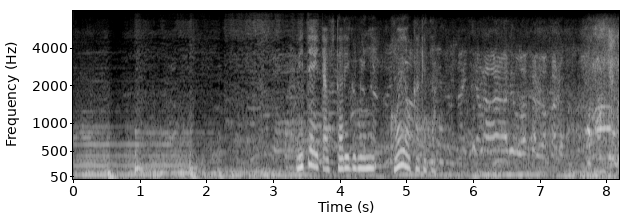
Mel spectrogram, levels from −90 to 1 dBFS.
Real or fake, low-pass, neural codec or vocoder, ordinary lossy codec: real; 7.2 kHz; none; Opus, 16 kbps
